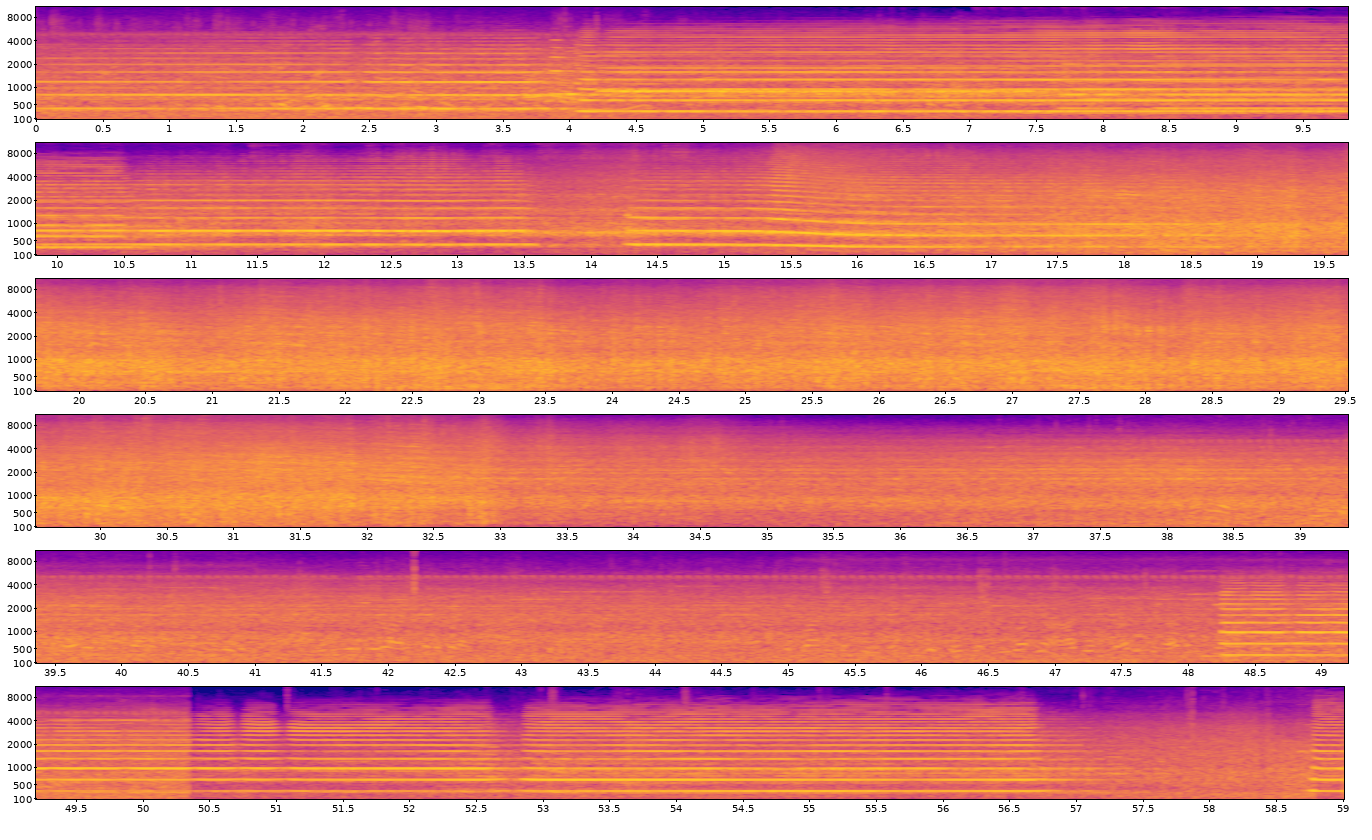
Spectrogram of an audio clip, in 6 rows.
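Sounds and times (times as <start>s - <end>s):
train horn chord: 0.0s - 19.0s, 48.2s - 57.4s, 58.7s - 59.0s
train wheels clattering on rails: 11.3s - 35.2s, 36.3s - 51.3s.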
